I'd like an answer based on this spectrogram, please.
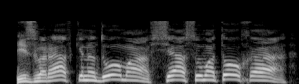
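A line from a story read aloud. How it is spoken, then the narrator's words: Drunken shouting. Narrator (Russian): кричал пьяный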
